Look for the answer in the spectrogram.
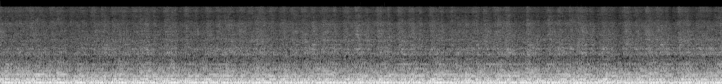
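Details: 1969 Buick Skylark with a Vortec 350 V8 from a 1996 Chevy Tahoe, Astro van transmission, running after 20+ years sitting, new full exhaust: deep, even V8 burble at idle, steady with no misses or ticks; normal healthy idle.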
